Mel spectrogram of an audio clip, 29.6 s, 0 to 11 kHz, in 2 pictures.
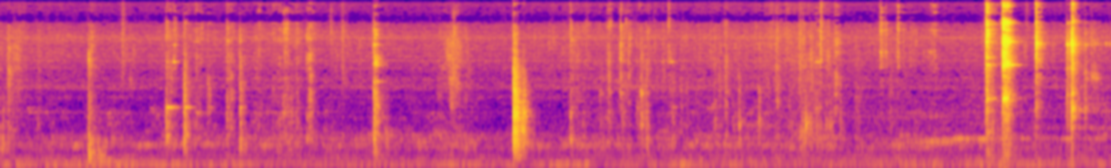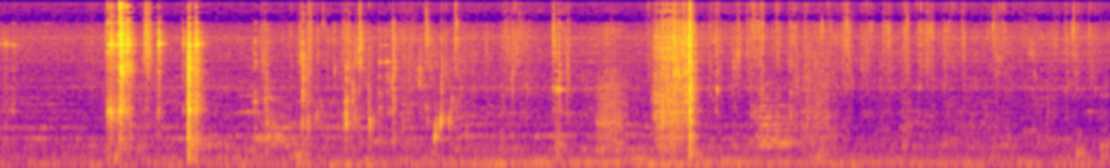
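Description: Dishes and metal cooking utensils clinking and knocking during kitchen work, in scattered separate strikes. The loudest clusters come about 13, 16 to 17, and 24 seconds in.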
